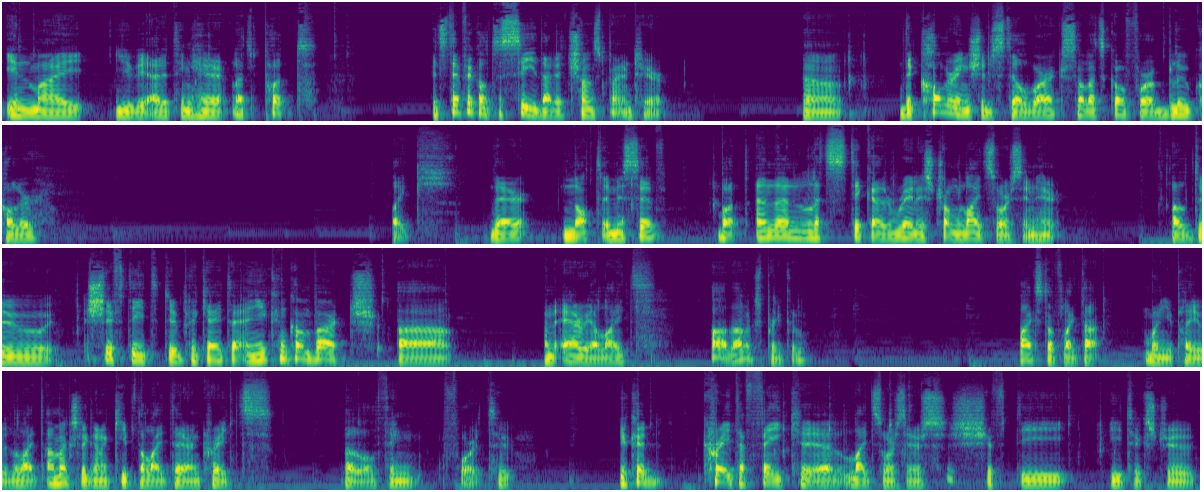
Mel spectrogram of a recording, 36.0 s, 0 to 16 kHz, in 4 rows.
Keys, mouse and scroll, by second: 1.1 Tab, 2.2 click, 4.5-5.6 middle drag, 6.1 Tab, 6.6 click, 7.0 l, 8.4 click, 10.2 g, 13.4 Tab, 14.0 Tab, 14.6 middle click, 15.3 Tab, 15.7 click, 18.6 shift+d, 19.2 middle click, 21.0-23.0 drag, 23.2 middle click, 24.3-25.9 drag, 26.0 middle click, 26.9 middle click, 27.8 click, 28.7 middle click, 29.5 middle click, 30.4 click, 31.5 click, 32.1 Tab, 32.2 click, 32.5 Tab, 32.9 Tab, 33.4 shift+d, 34.3 click, 35.0 e.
